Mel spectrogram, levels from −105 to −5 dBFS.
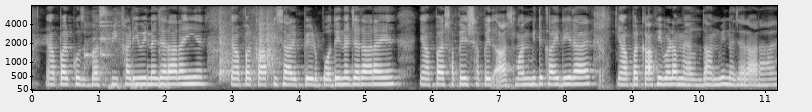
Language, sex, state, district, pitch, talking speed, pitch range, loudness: Hindi, female, Bihar, Sitamarhi, 220 Hz, 205 wpm, 210-225 Hz, -18 LUFS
